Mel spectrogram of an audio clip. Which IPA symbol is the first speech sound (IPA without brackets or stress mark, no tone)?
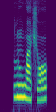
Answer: l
